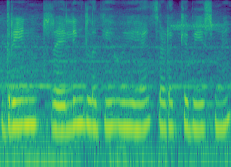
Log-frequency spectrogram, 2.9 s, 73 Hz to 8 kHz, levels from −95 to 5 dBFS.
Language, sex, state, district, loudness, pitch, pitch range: Hindi, female, Uttar Pradesh, Lucknow, -15 LUFS, 230 Hz, 225-235 Hz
